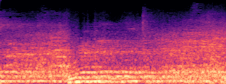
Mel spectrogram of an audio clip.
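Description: A man's voice chanting over the sound system, held on long, drawn-out notes.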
